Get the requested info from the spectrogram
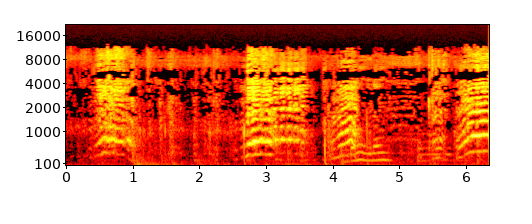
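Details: While goats on a farm receive vitamins, several short, trembling bleats rise and fall, one lower and more drawn out, interleaved with quiet pauses and people's voices.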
